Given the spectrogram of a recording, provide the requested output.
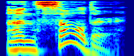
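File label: "unsolder", British English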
